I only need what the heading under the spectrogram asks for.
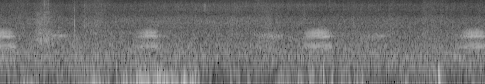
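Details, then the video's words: Frog at night at a desert canyon creek near a remote camp, giving brief bleating notes in a slow series, louder notes alternating with softer ones, over a steady background hiss and low rumble. "Frog Song"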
